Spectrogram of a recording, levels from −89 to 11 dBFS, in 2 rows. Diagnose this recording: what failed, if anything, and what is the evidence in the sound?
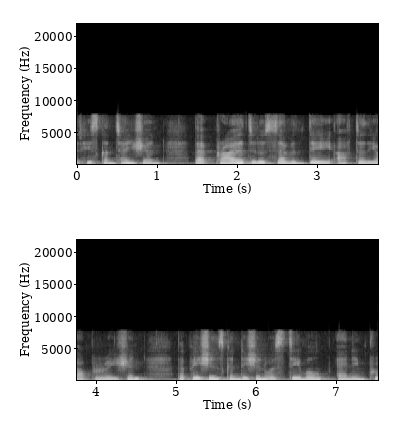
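Nothing has failed: the speech shows no audible defect at any stage of the chain, from capture through playback.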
